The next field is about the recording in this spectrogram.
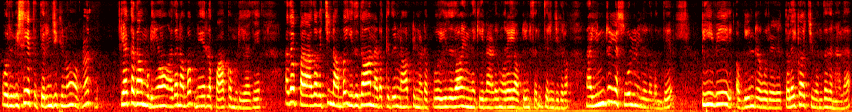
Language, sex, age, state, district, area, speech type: Tamil, female, 60+, Tamil Nadu, Salem, rural, spontaneous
